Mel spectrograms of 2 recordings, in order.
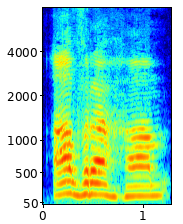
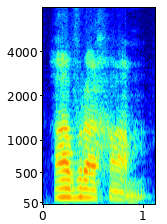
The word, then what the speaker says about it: אַבְרָהָם: This is consistently the case in the Tiberian Masoretic Hebrew texts, and it is pronounced as Avraham in Hebrew. Avraham.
